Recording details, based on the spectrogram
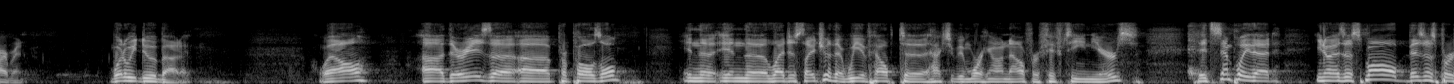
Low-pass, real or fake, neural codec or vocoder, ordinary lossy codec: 7.2 kHz; real; none; MP3, 64 kbps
